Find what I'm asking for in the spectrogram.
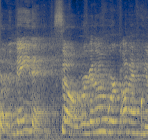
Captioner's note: claps hands softly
